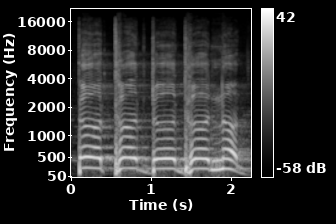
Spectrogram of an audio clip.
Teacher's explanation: जिह्वा दांत से टकराएगी, ये दंत स्वर है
